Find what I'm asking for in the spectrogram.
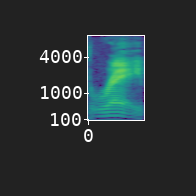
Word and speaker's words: Ralph: He pronounces it Ray, but it's spelled Ralph, so Ray?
